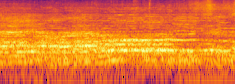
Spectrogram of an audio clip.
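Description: A choir singing a slow church chant in long held notes.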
